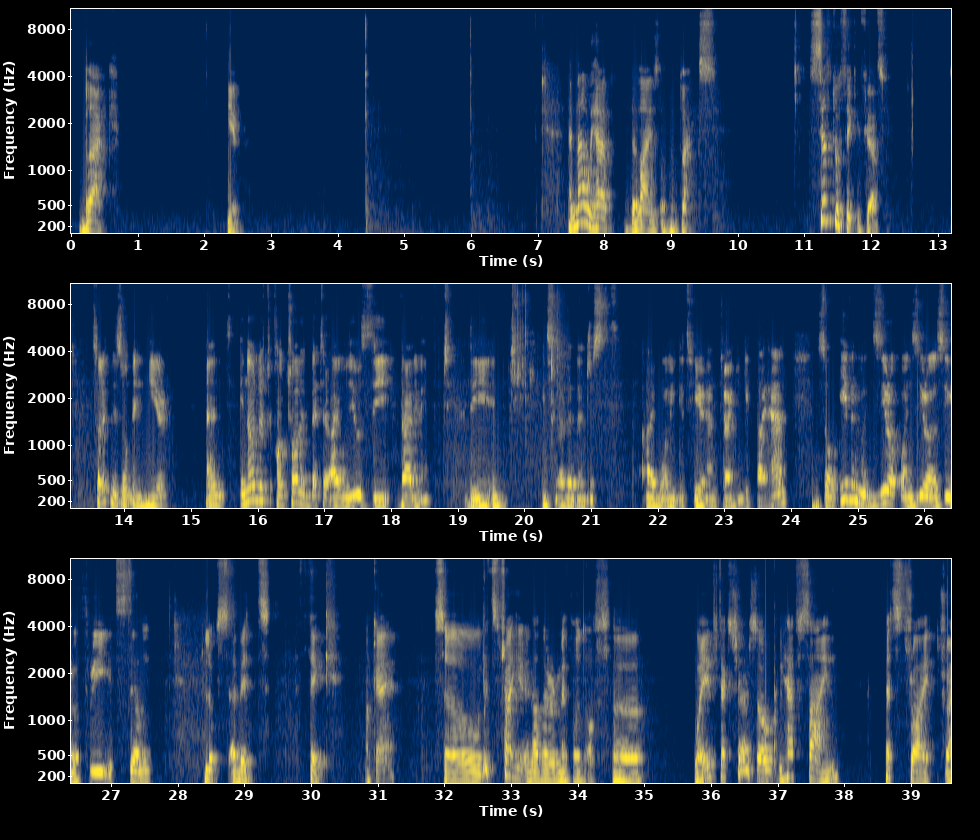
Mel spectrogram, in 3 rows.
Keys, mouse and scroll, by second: 0.4-6.7 drag, 7.5 middle click, 8.9 middle click, 10.0 middle click, 11.3 middle click, 14.7 middle click, 16.0-17.4 drag, 19.0 click, 21.0-23.5 drag, 28.6 middle click, 31.6 middle click, 32.8 middle click, 34.9 middle click, 36.4 middle click, 38.0-39.6 drag.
